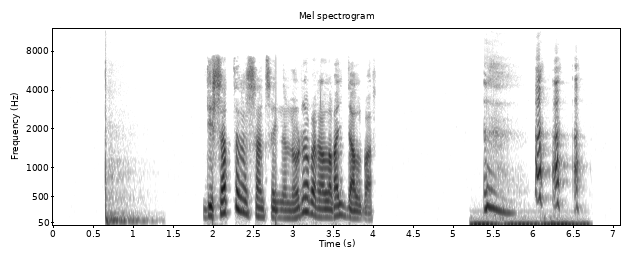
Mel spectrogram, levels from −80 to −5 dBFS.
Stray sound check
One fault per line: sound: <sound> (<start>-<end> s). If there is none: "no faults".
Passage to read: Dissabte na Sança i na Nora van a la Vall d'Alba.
sound: thud (0.6-1.4 s)
sound: laugh (5.2-6.7 s)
